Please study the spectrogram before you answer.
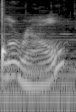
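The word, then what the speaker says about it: Lorelle: So my name is Lurel and this is the first time I'm sharing my name with all of you.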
